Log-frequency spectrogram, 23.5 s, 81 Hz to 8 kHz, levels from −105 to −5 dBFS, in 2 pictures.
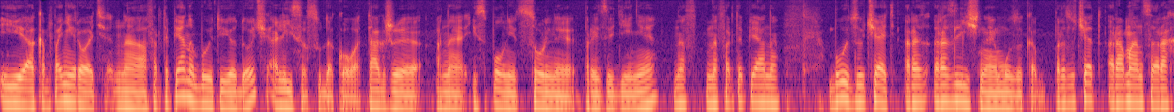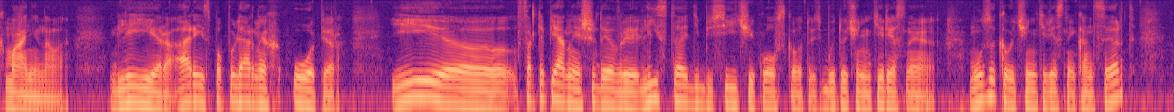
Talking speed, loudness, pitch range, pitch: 110 wpm, -25 LUFS, 95-120 Hz, 110 Hz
